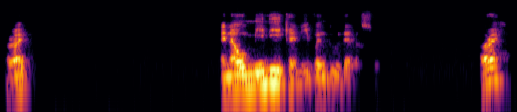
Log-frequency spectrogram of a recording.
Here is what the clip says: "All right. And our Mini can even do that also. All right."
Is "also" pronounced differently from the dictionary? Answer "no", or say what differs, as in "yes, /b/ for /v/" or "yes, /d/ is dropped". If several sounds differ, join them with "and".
yes, /l/ is dropped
